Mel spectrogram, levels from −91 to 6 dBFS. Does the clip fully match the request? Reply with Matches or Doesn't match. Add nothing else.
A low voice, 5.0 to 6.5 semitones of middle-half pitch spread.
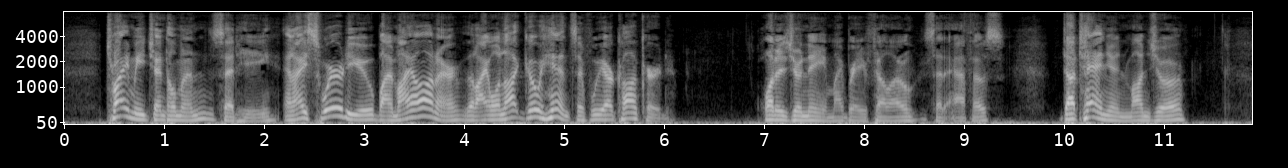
Matches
